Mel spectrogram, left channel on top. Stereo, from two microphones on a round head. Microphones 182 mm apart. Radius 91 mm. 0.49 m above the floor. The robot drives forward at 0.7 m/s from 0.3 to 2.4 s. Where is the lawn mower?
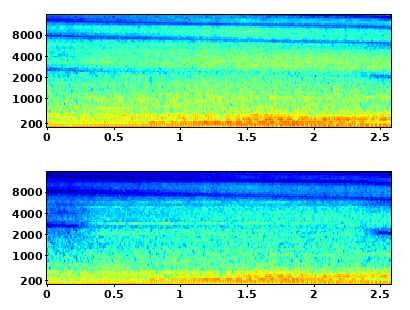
45° left (ahead or behind); by 2.6 s 30° left (ahead or behind).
